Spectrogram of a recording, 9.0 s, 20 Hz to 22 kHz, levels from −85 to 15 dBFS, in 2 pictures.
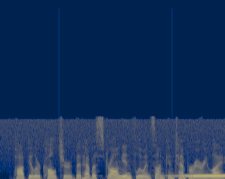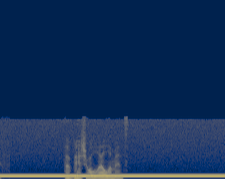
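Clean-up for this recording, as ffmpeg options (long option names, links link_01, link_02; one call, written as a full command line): ffmpeg -i in.wav -af "adeclick=threshold=4,bandreject=frequency=500:width=30,afftdn=noise_reduction=22:noise_floor=-42" out.wav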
